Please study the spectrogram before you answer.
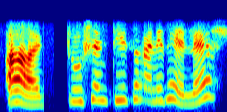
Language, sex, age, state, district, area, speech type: Malayalam, male, 45-60, Kerala, Pathanamthitta, rural, conversation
